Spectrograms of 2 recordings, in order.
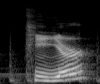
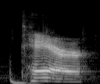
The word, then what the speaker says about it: tear: Começando por tear e tear. Talvez você até já conhecia a palavra lágrima, tear, mas temos em inglês o verbo rasgar que se escreve da mesma forma, mas pronunciamos tear.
